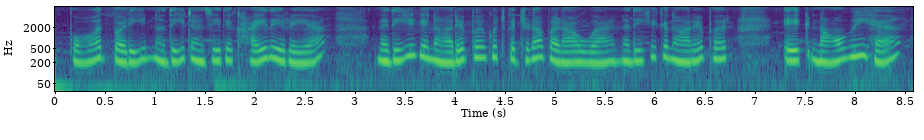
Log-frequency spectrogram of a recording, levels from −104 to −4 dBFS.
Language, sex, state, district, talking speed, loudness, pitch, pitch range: Hindi, female, Bihar, Gopalganj, 175 wpm, -35 LUFS, 235 Hz, 220-265 Hz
